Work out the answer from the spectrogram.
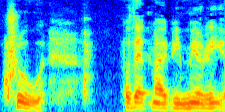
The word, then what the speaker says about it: Crewe: Madame Pascal pronounced it as if it were carry instead of crew, but that might be merely a matter of pronunciation.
